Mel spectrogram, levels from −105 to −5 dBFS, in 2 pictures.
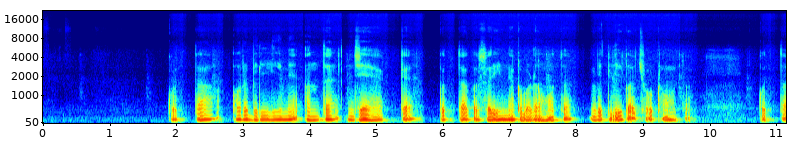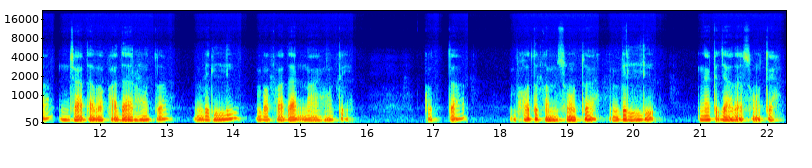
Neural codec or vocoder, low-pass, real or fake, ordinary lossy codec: vocoder, 44.1 kHz, 128 mel bands every 512 samples, BigVGAN v2; 19.8 kHz; fake; none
